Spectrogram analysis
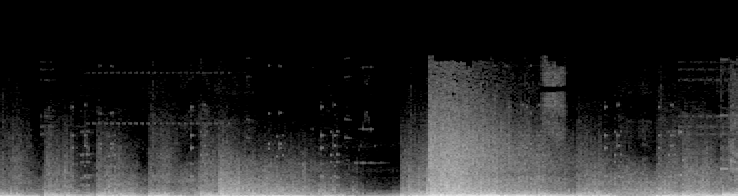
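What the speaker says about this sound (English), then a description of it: "Artillery strike online." Artillery strike explosions in a video game, a series of heavy booms and crashing blasts building into one loud, sustained eruption with rumbling debris, close and dominant.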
